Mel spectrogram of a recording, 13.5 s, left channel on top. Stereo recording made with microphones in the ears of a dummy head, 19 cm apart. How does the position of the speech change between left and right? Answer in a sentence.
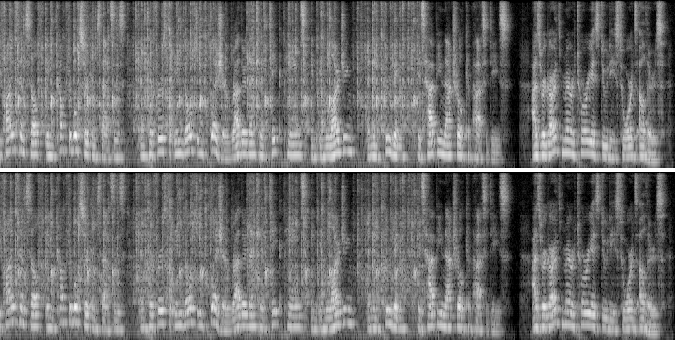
In this clip you hear the speech stay put.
